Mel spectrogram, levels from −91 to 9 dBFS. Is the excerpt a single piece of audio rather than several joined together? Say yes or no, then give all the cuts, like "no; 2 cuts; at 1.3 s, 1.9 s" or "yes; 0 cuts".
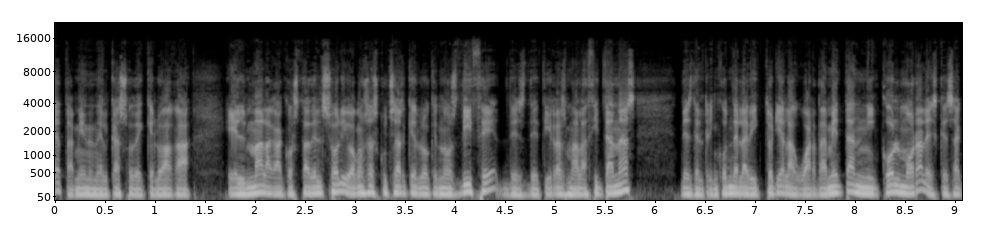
yes; 0 cuts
